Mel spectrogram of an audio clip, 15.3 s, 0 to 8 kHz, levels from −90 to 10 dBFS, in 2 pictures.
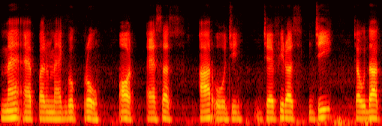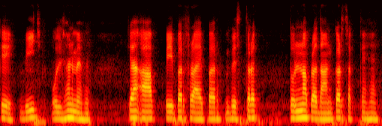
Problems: none marked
